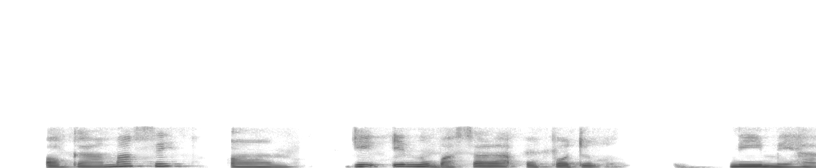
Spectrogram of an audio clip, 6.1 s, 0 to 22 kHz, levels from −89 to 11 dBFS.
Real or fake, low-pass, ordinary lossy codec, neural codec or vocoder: fake; 5.4 kHz; MP3, 48 kbps; codec, 24 kHz, 1.2 kbps, DualCodec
